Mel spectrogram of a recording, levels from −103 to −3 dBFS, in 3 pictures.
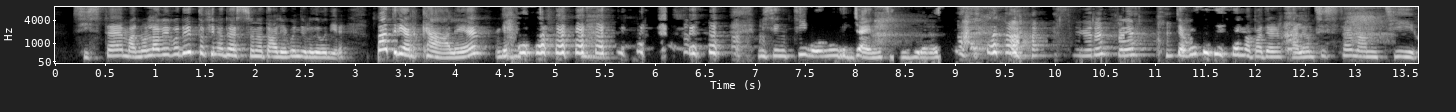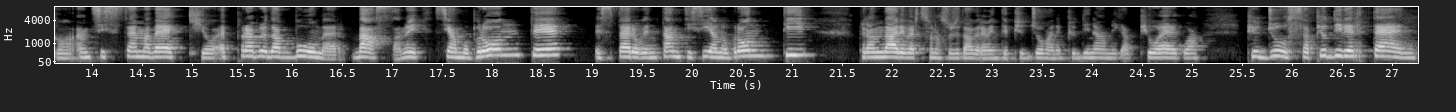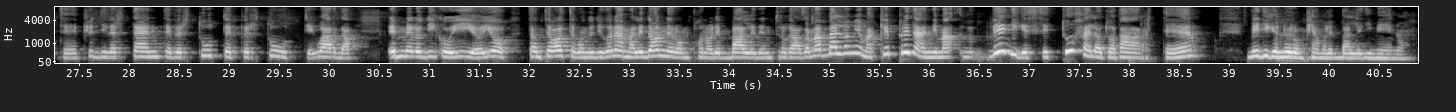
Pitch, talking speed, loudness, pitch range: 245 Hz, 160 wpm, -22 LUFS, 220-295 Hz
